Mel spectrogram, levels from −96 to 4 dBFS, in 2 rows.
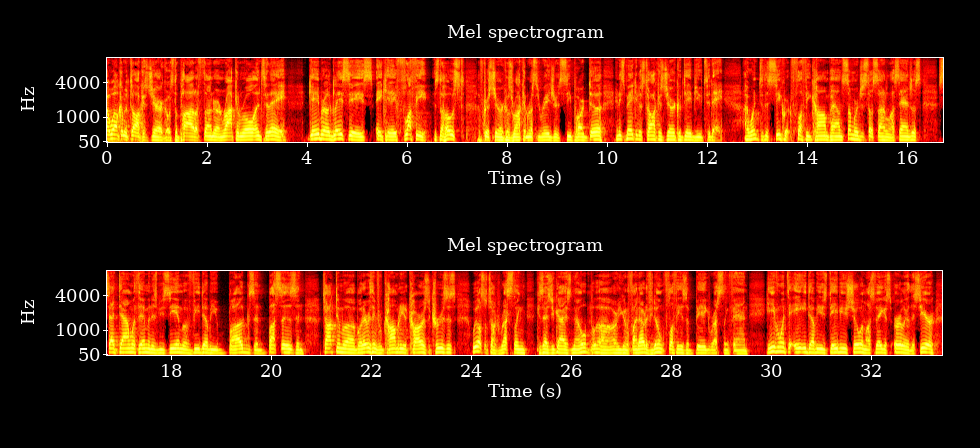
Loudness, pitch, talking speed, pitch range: -16 LUFS, 135 Hz, 210 wpm, 120-145 Hz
